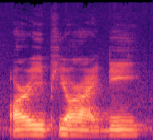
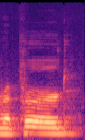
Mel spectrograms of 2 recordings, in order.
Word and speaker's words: Reprid: So, hello, my name is Eric Reprid. R-E-P-R-I-D. Not Reprid, not Reprid, not retard, Reprid.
